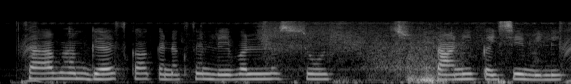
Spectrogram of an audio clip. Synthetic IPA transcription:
saːbɦɐmɡɛːskakənekʃənleːʋəlsoːt͡ʃ | t̪aːnikəɪʃemɪliː

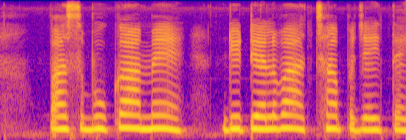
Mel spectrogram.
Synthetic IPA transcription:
pəsbukamẽ | ɖiʈeːlwat͡ʃʰə̃pd͡ʒəit̪e

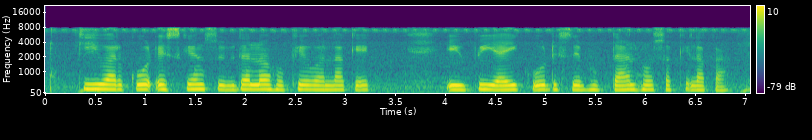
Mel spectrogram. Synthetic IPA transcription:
kiwaɾkoʈeskensubid̪ʱanəɦokʰewalake | upiaikoɾʈsebʱʊɡt̪aːnɦosəkelaɡa

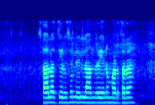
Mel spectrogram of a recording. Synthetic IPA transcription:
saːlɐt̪̬iɾis̬ɐluilːɐːnd̪ɐɾeeːnuːmaːɽt̪̬aːɾe

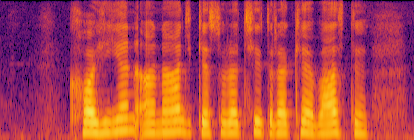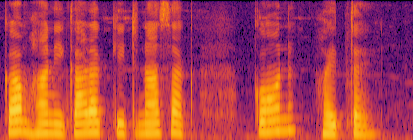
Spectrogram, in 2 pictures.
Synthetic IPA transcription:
kʰəɦijəna̰nad͡ʒkesuɾəkt͡ʃʰit̪ɾəkʰebast̪ekəmɦanikaɾəkːiʈnasəkː | ɔn | hojt̪əj

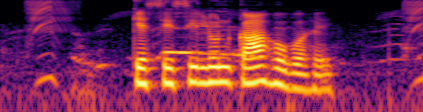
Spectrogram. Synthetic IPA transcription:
kesisilunkaɦobəɦe

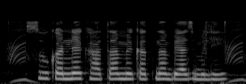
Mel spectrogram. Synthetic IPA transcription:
sukəɾnekʰaːt̪ãmẽkət̪nabjaːd͡ʒmɪliː

